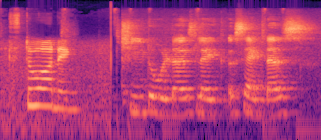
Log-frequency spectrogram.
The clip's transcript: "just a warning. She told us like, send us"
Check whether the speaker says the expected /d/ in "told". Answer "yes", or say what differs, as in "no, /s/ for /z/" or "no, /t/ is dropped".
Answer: yes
